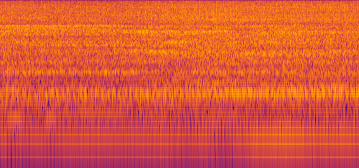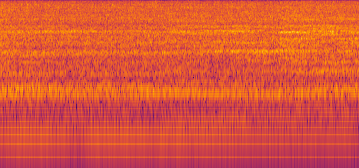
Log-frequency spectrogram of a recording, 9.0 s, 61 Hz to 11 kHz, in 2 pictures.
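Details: Ford Focus 2.0 SVT DOHC after replacing the timing belt, tensioner and a worn idler pulley with bad bearings, coolant refilled: a smooth, even idle with a steady low hum and no knocks or ticks. Normal idle.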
